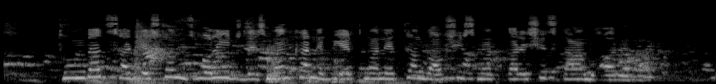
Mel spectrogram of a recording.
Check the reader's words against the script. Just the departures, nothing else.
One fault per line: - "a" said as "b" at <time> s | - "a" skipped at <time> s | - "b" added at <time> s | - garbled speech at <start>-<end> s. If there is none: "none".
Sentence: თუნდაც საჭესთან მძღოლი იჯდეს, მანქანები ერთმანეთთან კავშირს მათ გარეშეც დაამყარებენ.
none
